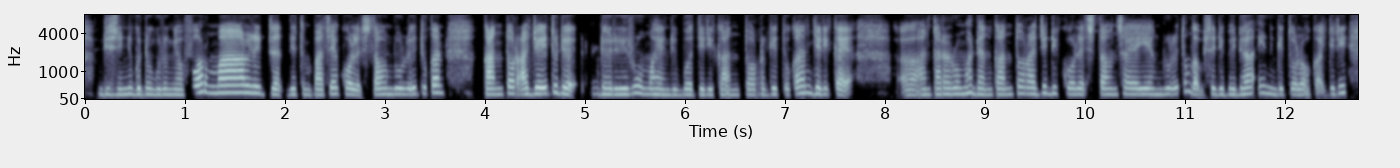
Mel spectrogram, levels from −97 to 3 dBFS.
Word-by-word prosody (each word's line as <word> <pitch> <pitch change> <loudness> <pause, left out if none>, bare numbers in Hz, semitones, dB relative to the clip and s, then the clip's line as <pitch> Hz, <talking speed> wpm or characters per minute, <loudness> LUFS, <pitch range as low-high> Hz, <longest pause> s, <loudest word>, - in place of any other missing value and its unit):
Di 195 - -3
sini 195 +2 +1
gedung-gedungnya 195 -2 -2
formal, 260 0 +6
di 245 - +2
te 195 -2 +1
di 195 +2 -5
tempat 190 -1 -1
saya 215 - +2
kalau 200 -3 0
College - - +2
Town 205 +1 0
dulu 205 -1 0
itu 225 +1 -3
kan, 260 0 +3 0.4
kantor 205 +3 +4
aja 215 +2 +5
itu 225 +5 +4
da 230 - +4 0.2
dari 205 -1 0
rumah 220 -5 -2
yang 190 - -4
dibuat 185 0 -5
jadi 190 0 -1
kantor 185 +1 -5
gitu 200 -1 -3
kan. 240 +5 0
Jadi 215 -2 +1
kayak, - - +2 0.5
eee, 180 0 -2
antara 200 +2 -1
rumah 215 +3 -2
dan 205 -2 -1
kantor 205 +3 -2
aja 210 - -2
di 230 - -3
College 205 -1 +1
Town 200 -1 -1
saya 205 -1 0
yang 205 0 0
dulu 205 0 -3
itu 310 - -7
nggak - - 0
bisa - - 0
dibedain 205 +5 -2
gitu 200 0 -4
loh, 190 - -4
Kak. - - -4
Jadi 220 +4 -4
205 Hz, 230 wpm, -24 LUFS, 195-220 Hz, 0.5 s, formal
